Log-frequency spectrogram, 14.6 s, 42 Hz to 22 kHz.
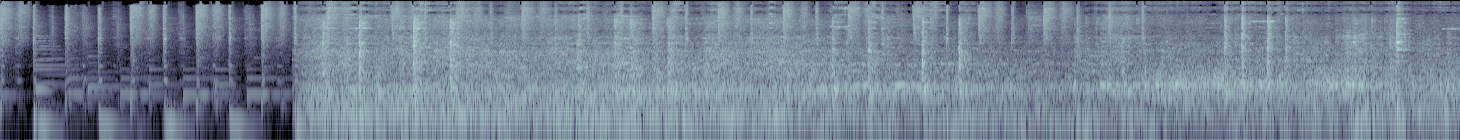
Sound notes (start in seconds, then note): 3.6 train noise leaving tunnel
